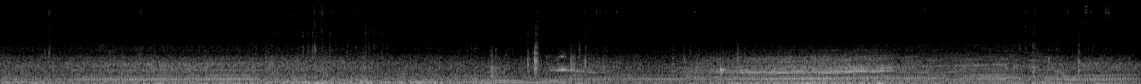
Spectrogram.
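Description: BMW E36 320i's straight-six engine at track pace, heard from inside the cabin. Its note drops about halfway through, then climbs again as the car is steered through a corner.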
